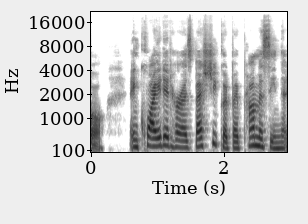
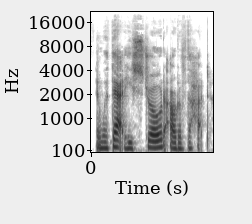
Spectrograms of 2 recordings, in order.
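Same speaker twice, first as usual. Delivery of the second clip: plain reading voice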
